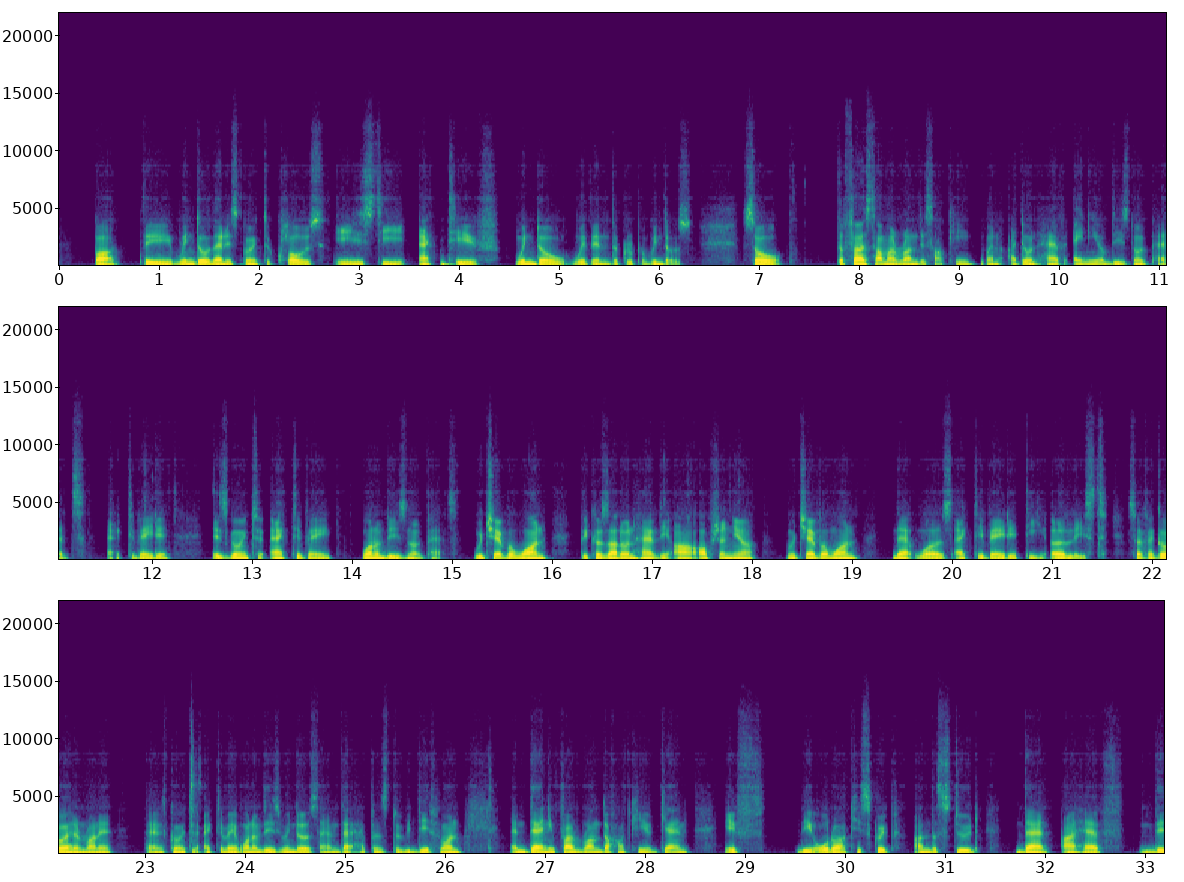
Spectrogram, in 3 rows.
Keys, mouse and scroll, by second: 23.5 KP_0.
